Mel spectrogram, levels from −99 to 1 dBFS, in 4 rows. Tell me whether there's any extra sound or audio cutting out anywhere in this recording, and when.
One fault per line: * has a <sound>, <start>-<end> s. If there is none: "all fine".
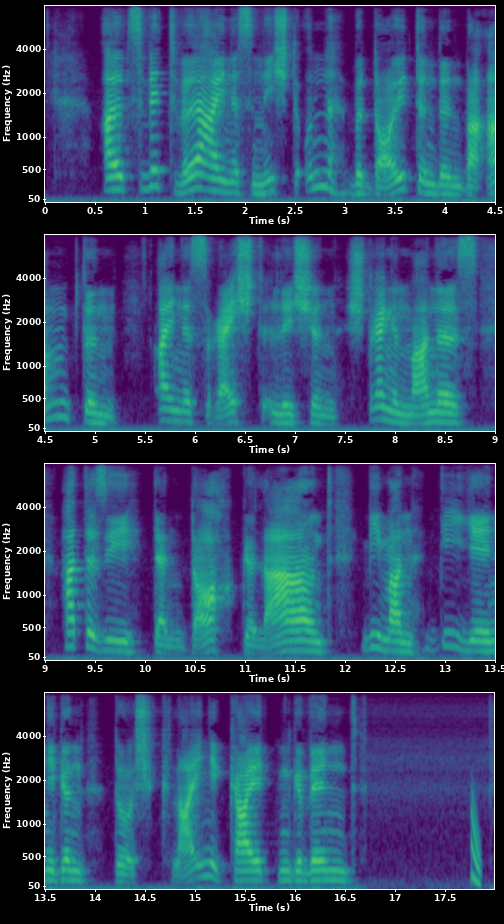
* has a chirp, 17.8-17.9 s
